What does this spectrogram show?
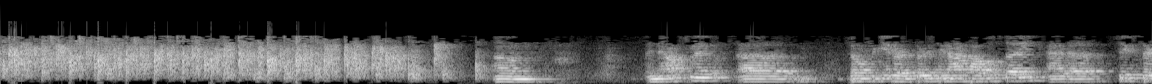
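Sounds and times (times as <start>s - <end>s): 
audience clapping hands: 0.0s - 5.0s
speech: 5.0s - 5.4s, 6.5s - 11.5s.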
